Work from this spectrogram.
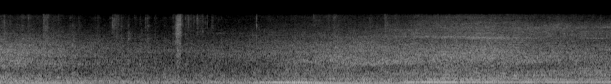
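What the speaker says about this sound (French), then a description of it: "Waouh, la voiture." A car passes on a street in Japan, a broad steady road rumble that swells toward the end as it nears, with no voices.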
